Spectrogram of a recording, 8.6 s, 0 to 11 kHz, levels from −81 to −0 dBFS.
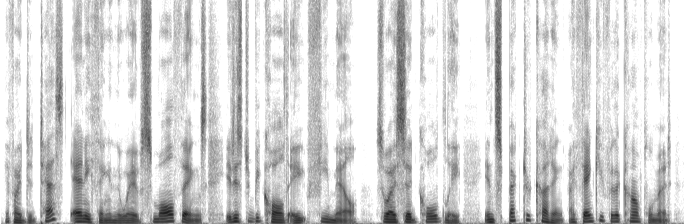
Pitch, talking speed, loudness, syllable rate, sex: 120 Hz, 205 wpm, -20 LUFS, 5.5 syllables/s, female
